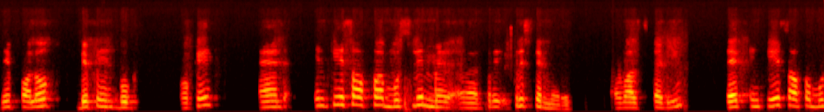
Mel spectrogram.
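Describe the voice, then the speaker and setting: The quiet voice moves at a moderate pace, broken by long, frequent pauses. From Pakistan. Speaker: panel guest. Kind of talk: video call discussion. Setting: video call. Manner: quiet, microphone issue.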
